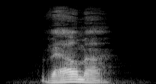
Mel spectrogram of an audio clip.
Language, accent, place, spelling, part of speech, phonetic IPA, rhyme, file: German, Germany, Berlin, wärmer, adjective, [ˈvɛʁmɐ], -ɛʁmɐ, De-wärmer.ogg
- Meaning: comparative degree of warm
